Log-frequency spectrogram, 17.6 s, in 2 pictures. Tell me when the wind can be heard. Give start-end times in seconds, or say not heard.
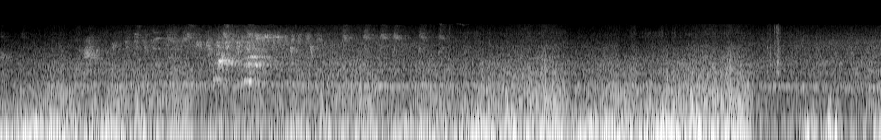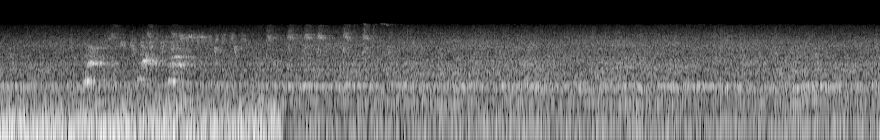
0.0-11.7.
